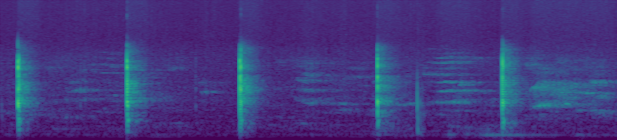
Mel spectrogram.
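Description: Bubbles of a silicone pop it fidget toy pressed in by fingers, giving about six sharp pops roughly a second apart.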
